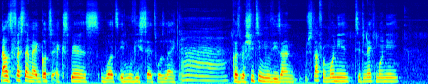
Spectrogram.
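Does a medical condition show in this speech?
No.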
